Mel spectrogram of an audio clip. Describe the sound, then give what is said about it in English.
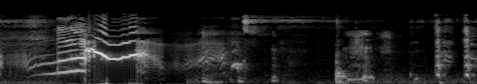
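A child wails loudly in a high, rising and falling cry for about a second and a half, then trails off into quieter broken sobs and choppy vocal sounds. “And then Skype notified me that the microphone is picking up speaker sound. It's a very loud child.”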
